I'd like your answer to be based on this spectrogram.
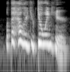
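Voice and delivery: high, loud furious yell; wife screams at the intruding husband; shouting wife. A narrator's reading. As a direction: scream it at him in fury. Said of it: "my wife shouted at me".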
